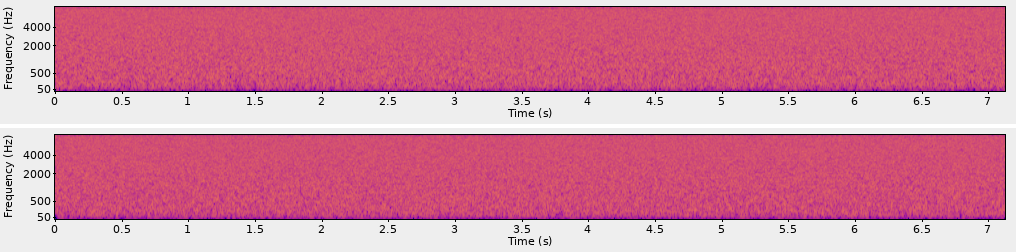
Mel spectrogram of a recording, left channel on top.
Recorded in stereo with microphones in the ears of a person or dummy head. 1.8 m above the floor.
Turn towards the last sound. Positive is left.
No sound to turn to.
